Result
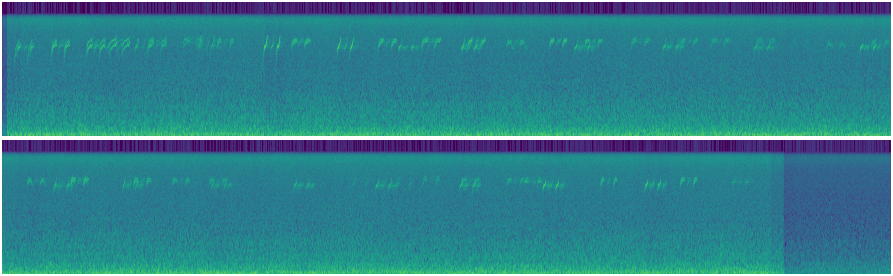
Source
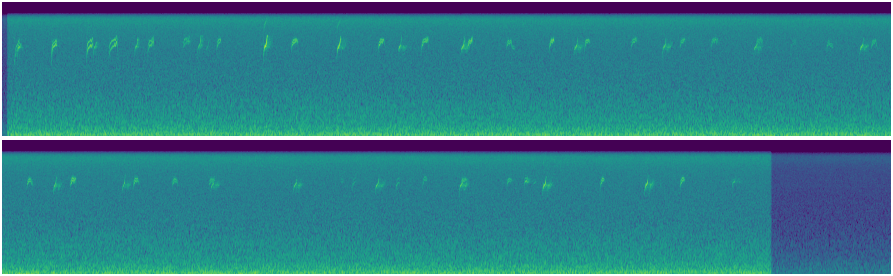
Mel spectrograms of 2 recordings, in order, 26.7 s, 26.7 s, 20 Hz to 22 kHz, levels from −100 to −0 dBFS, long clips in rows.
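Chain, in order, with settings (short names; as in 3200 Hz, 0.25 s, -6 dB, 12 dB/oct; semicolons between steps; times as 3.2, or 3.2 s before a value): compressor 2:1, threshold -41 dBFS, peak gain reduction 16.5 dB; crackle 66/s -45 dBFS; on a send: loudspeakers at several distances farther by 35 m -11 dB, 66 m -1 dB; on the sum: gain +5 dB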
